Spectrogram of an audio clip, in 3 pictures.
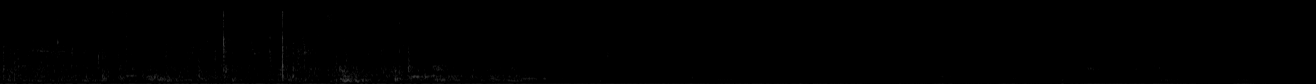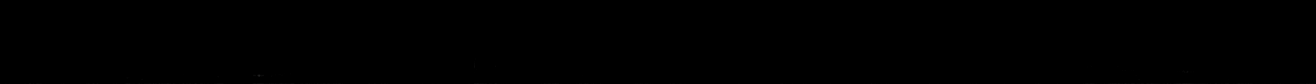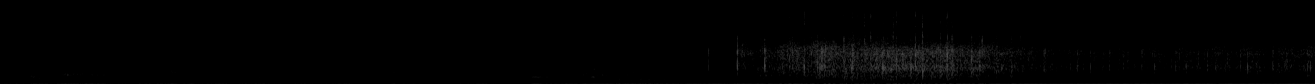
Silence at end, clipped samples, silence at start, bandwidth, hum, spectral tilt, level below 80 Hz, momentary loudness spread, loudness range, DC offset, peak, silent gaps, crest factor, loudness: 0 s; under 0.1%; 0 s; 13 kHz; none; -1.5 dB/octave; under -90 dBFS; 16 LU; 14 LU; under 0.1%; -32 dBFS; none; 32 dB; -57 LUFS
